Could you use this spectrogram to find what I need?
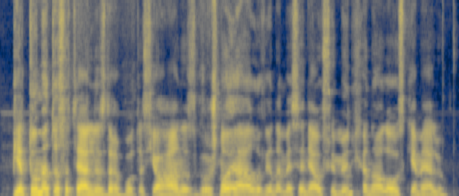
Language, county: Lithuanian, Alytus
